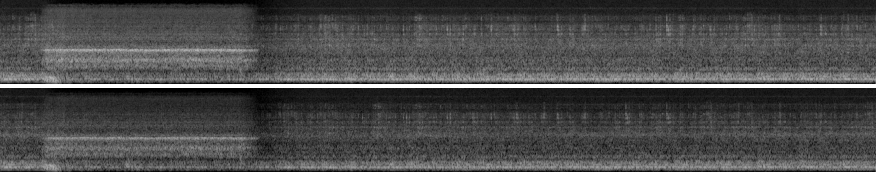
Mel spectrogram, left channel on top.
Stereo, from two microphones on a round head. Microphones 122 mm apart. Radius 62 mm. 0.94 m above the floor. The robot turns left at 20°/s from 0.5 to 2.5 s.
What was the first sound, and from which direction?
Only background noise.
